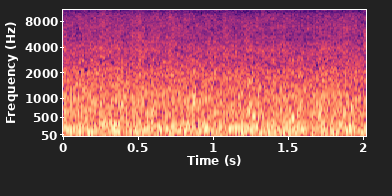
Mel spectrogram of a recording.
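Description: Steady rush of flowing river water, an even noise with no distinct events.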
